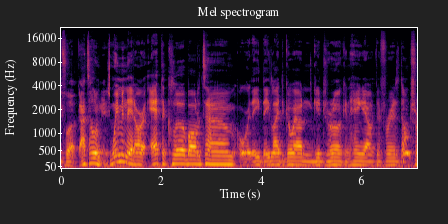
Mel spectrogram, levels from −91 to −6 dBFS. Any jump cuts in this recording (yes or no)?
yes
